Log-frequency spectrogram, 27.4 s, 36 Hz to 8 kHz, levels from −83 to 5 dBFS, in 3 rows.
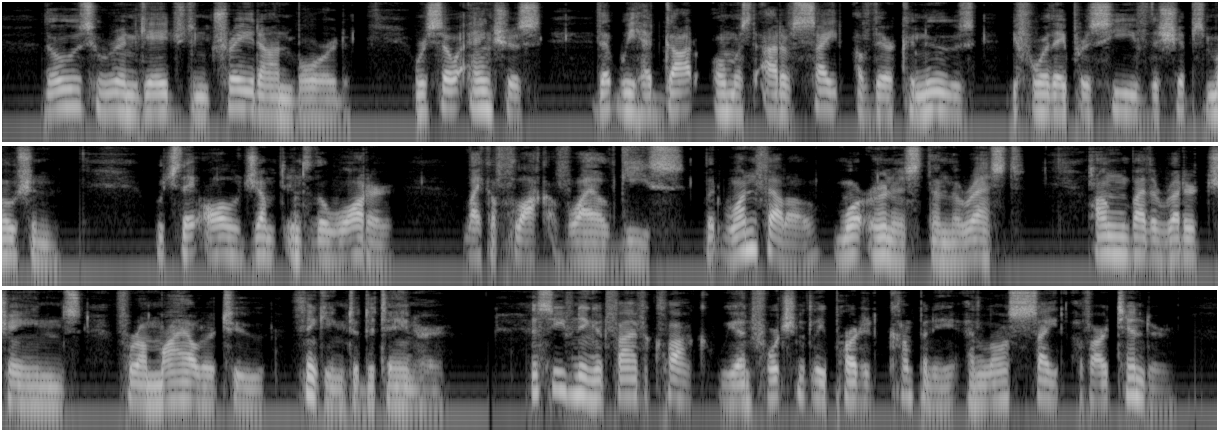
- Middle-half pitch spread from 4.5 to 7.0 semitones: No, average, 3.5 semitones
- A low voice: Yes, low, 110 Hz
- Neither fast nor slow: Yes, average, 170 wpm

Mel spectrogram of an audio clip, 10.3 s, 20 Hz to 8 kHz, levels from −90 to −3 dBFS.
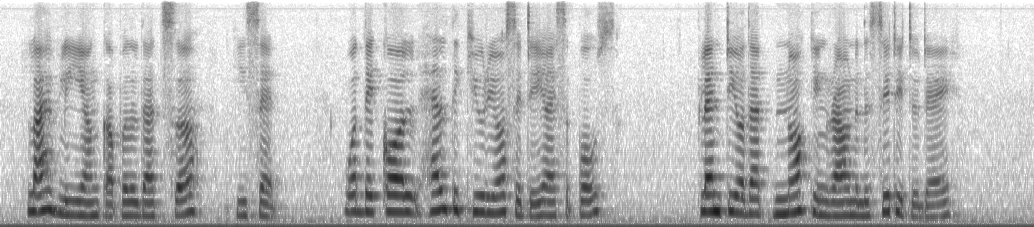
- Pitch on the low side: No, high, 195 Hz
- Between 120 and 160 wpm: Yes, slow, 135 wpm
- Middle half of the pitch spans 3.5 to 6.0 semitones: Yes, average, 4.2 semitones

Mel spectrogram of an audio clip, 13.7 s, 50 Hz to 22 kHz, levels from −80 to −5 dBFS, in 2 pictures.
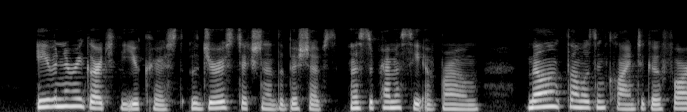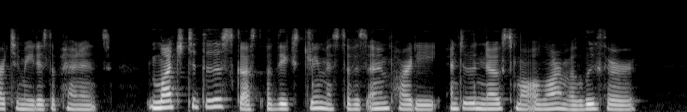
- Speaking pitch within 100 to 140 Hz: No, medium, 180 Hz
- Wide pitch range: No, average, 4.4 semitones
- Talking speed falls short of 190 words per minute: No, average, 195 wpm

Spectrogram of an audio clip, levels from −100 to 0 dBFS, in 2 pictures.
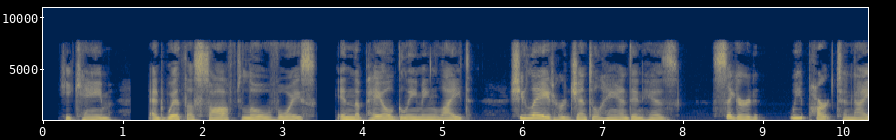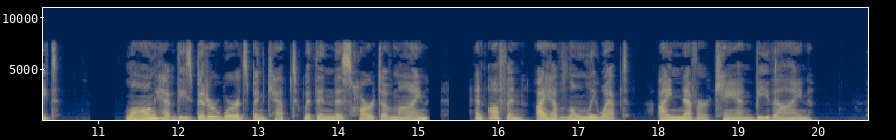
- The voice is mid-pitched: Yes, medium, 165 Hz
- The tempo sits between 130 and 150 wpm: Yes, average, 140 wpm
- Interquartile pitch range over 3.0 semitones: Yes, average, 3.8 semitones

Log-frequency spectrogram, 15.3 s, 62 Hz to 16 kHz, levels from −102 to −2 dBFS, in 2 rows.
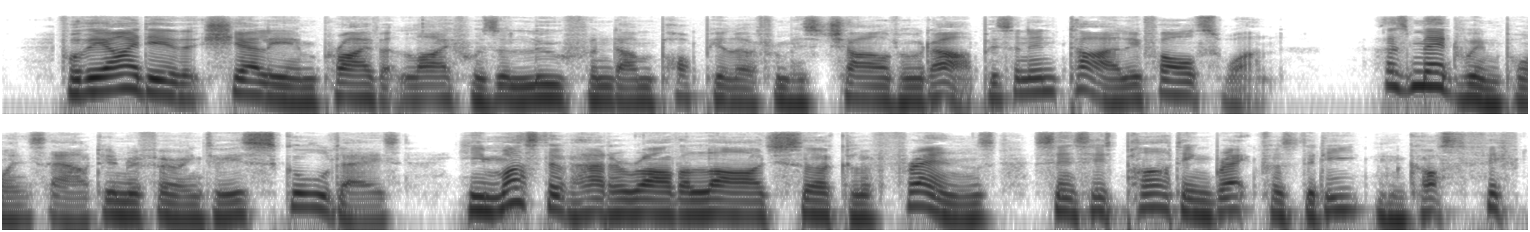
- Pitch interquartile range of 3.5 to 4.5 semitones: No, average, 5.1 semitones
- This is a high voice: No, low, 130 Hz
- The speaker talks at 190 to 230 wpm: Yes, average, 195 wpm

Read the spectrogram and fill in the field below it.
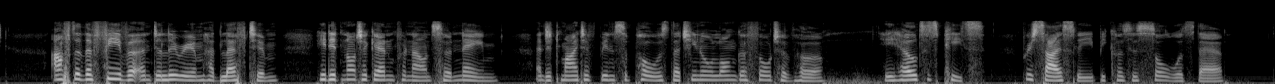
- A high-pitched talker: Yes, high, 195 Hz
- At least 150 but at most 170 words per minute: No, average, 180 wpm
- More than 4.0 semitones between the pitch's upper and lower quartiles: No, narrow, 2.4 semitones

